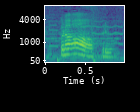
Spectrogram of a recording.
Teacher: então pró é a sílaba tônica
